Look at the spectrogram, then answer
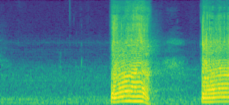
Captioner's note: long fart sound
